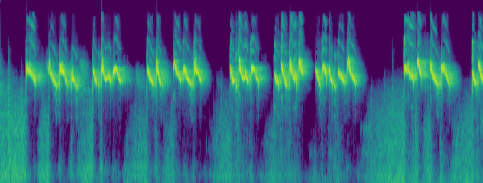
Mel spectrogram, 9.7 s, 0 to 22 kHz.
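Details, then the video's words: Oriental white-eye beginning to sing, recorded 30 August 2022 as its new white feathers finish pigmenting: bursts of high, sweet chirpy notes, each a quick falling slur, strung into phrases of three to five with short pauses between. "Mata Puteh Raja Buka Sing"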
